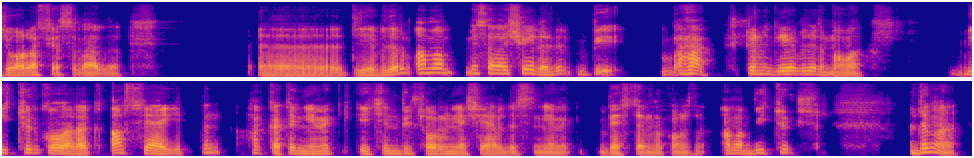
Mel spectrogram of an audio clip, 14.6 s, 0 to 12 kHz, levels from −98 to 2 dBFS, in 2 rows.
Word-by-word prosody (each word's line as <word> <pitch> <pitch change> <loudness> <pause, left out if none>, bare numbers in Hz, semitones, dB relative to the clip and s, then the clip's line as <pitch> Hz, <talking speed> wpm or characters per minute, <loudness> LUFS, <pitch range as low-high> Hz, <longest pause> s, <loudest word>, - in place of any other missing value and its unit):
coğrafyası 485 +1 +1
vardır, - - 0 1.0
eee, - - -2
diyebilirim 195 - +1
ama 195 +1 +4
mesela, 170 -1 +3
şöyledir 160 -5 +1
bir 135 -2 -3 0.4
ha, - - +4
şunu 150 -2 -2
diyebilirim 145 -2 +2
ama 90 -1 0 0.7
bir 140 - -4
Türk 155 -2 -2
olarak 130 - +5
Asya'ya 150 -6 +5
gittin, 100 -6 -3
hakikaten 130 -2 0
yemek 115 +2 0
için 120 0 -1
bir 115 - -2
sorun 105 -1 +1
yaşayabilirsin 95 -2 -1
yemek 95 +1 -2 0.2
beslenme 95 -1 +1
konusunda 90 -1 -6
ama 130 -2 +1
bir 150 -1 -4
Türksün, 160 0 -5 0.7
değil - - +4
mi? - - +1
120 Hz, 130 wpm, -24 LUFS, 95-150 Hz, 1.0 s, olarak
